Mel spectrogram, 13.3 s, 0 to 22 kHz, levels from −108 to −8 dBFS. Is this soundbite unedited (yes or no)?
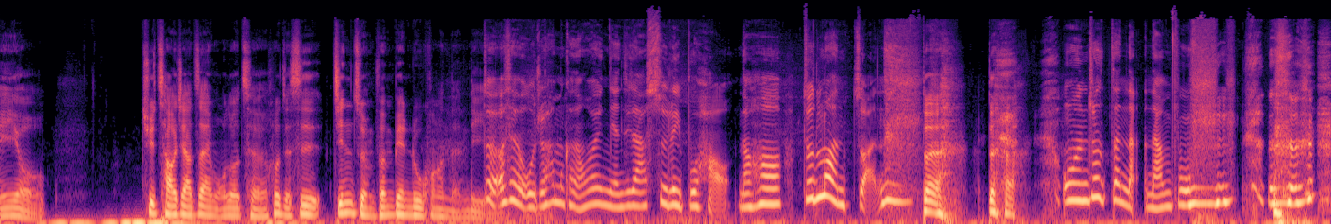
no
